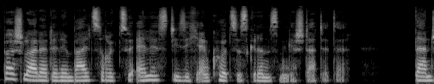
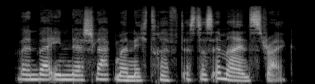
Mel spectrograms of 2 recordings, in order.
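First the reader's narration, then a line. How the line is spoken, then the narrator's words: Plain. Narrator (German): sagte Esme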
